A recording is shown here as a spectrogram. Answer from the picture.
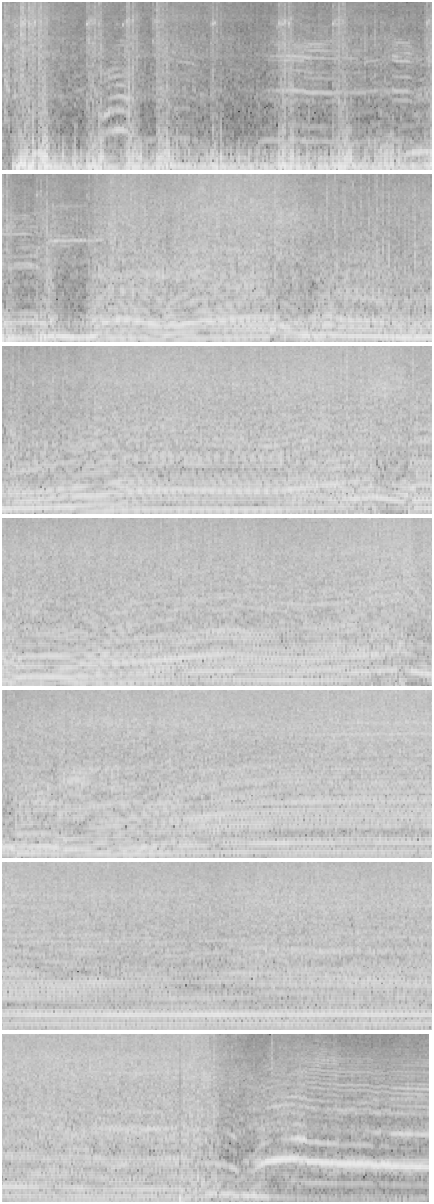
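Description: Sportbike engine revving hard during a stationary burnout, the rear tyre spinning on the tarmac. It opens with a burst of sharp cracks, then the revs swing up and down over and over. From about twenty seconds in they are held high and steady, and they drop right at the end.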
